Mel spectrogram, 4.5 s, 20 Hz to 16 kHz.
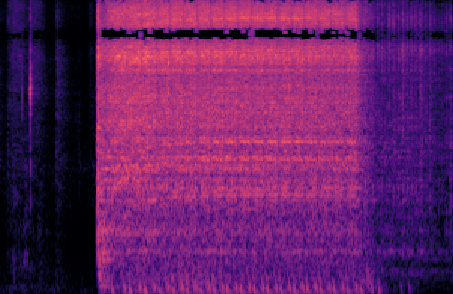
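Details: Troy-Bilt Storm 2665 snowblower that sat all summer with gas in it, with choke on, primed and throttle on. The starter spins the engine evenly for under three seconds, but it never fires: cranks, no start.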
